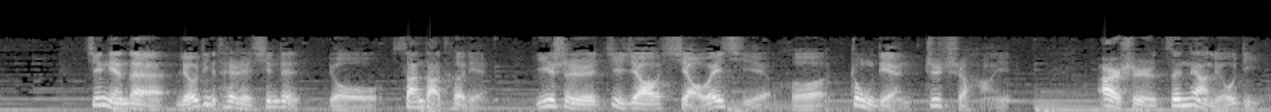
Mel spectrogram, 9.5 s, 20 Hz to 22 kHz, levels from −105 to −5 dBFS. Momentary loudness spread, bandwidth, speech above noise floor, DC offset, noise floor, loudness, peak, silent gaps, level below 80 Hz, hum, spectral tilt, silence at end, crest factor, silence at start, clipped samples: 14 LU; 6.8 kHz; 21 dB; under 0.1%; -43 dBFS; -23 LUFS; -4 dBFS; none; -44 dBFS; none; -5 dB/octave; 0 s; 20 dB; 0 s; under 0.1%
